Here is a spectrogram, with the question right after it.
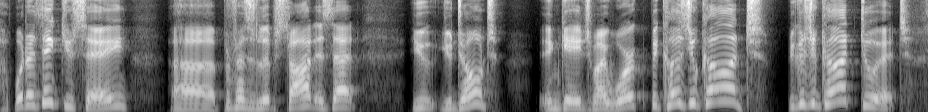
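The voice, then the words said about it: Character voice with an accent. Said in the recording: “I apologize for accents here. I'm not trying to do an accent. I'm trying to do a character voice.”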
